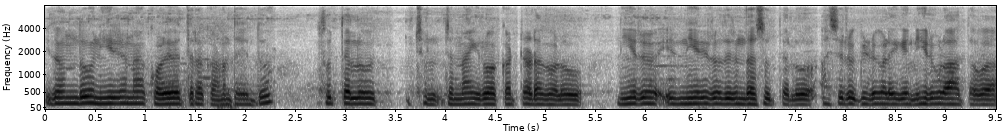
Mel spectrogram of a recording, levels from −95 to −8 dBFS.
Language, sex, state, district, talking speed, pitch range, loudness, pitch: Kannada, male, Karnataka, Gulbarga, 100 wpm, 150-170 Hz, -16 LUFS, 155 Hz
